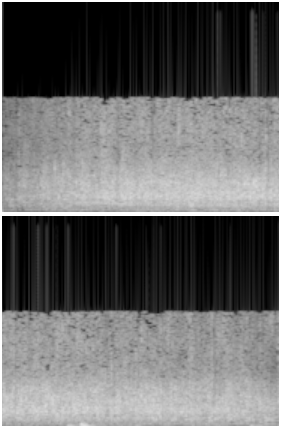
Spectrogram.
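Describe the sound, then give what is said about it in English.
A crowd applauds steadily, a dense wash of many hands clapping that swells up at the start and holds loud and even throughout, with no voices heard. “And I really should be clapping for you and for whoever made that happen for me.”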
